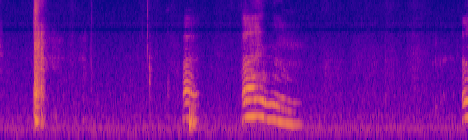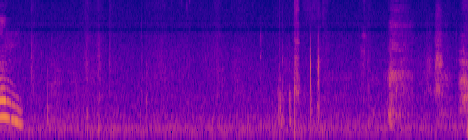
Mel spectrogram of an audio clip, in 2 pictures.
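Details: A brief, sharp sneeze from a baby girl, followed by soft cooing and babbling in a quiet room.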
